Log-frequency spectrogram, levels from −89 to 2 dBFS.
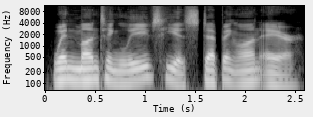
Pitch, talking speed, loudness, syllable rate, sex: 110 Hz, 185 wpm, -17 LUFS, 4.5 syllables/s, male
